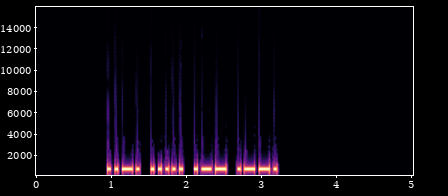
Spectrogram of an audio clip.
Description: Morse code, heard as a keyed tone, about 25 wpm, 700 Hz. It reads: F5WP
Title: DXCC-100 Call Signs - 4 Characters - 25wpm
